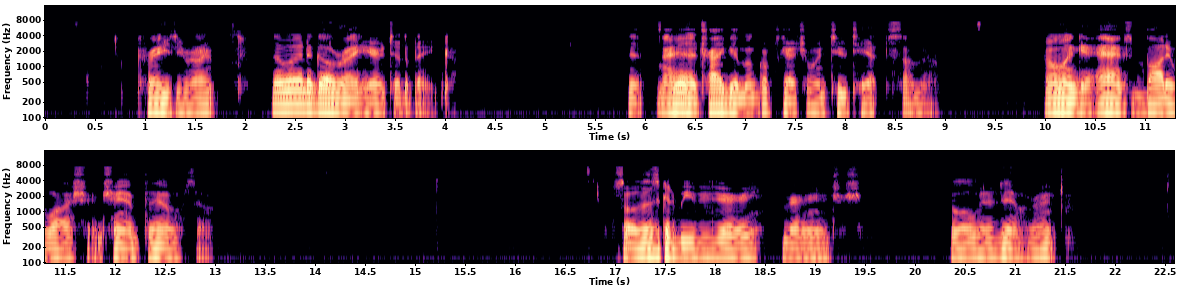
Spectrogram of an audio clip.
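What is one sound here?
A young man talks calmly into a nearby microphone, in short bursts with pauses.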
